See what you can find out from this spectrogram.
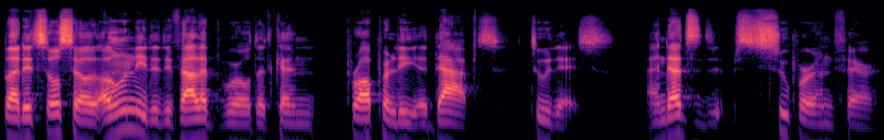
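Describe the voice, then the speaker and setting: A man, answering on a conference panel with lively gestures and frequent restarts. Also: mid-range voice, moderate pace. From Netherlands. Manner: animated, gesturing, many restarts. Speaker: panel scientist. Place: conference stage, seated in armchair. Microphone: lapel.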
